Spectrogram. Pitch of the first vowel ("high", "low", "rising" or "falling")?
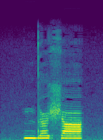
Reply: high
